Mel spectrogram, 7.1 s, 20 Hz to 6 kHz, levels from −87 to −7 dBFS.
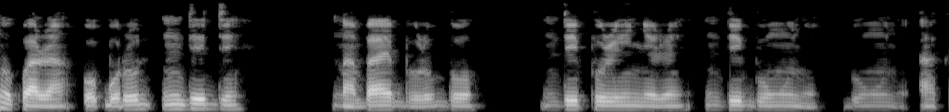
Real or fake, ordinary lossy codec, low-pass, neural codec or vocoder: real; none; 5.4 kHz; none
